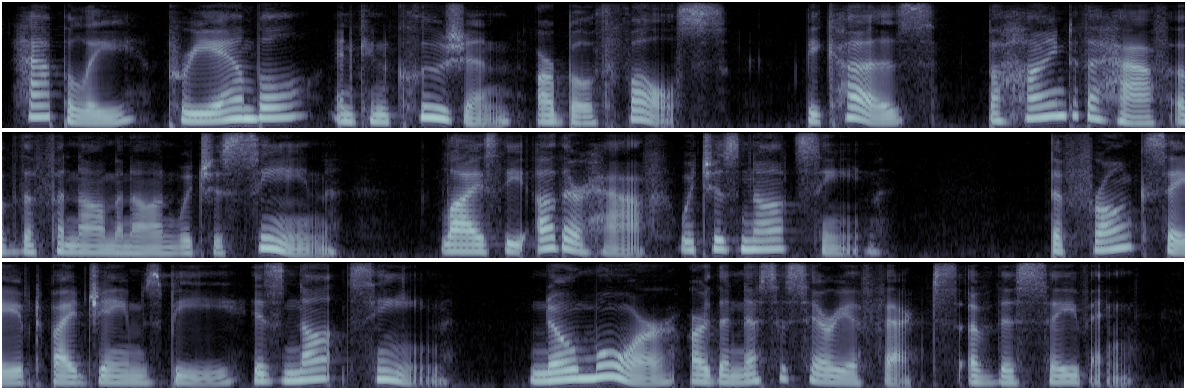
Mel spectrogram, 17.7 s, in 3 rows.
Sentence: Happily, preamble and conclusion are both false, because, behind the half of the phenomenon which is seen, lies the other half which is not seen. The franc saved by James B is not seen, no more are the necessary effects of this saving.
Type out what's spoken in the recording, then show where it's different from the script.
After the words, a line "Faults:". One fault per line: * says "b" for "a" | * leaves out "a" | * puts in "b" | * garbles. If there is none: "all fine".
Happily, preamble and conclusion are both false, because, behind the half of the phenomenon which is seen, lies the other half which is not seen. The franc saved by James B is not seen, no more are the necessary effects of this saving.
Faults:
all fine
